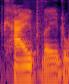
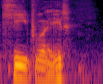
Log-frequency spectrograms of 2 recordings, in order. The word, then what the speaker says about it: Keyblade: I just like how Leonard Nimoy said Kai Blade once, and then they had to put a little footnote and like Dream Drop Distance. That some pronounce it Kai Blade instead of Keyblade.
